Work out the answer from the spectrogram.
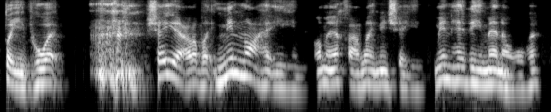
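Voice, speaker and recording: A man with an Egyptian Arabic accent teaching a Quran commentary lesson, reading quotes slowly and then explaining them in colloquial talk while questioning his students. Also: fairly high pitch, animated, darkish tone, breathy edge.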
